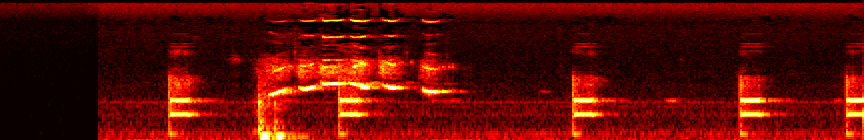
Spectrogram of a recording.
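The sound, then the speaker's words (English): Short, identical two-tone beeps from a home alarm keypad sound about five times at uneven intervals, with a brief thump and a rising, whistle-like electronic tone near the start. Nobody speaks. “What the fuck was that? The alarm system said.”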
